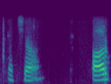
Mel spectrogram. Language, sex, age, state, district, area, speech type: Urdu, male, 18-30, Bihar, Purnia, rural, conversation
